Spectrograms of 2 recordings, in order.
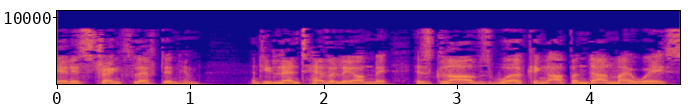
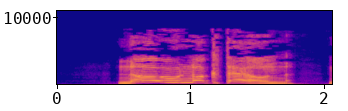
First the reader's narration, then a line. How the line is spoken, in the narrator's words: Meneer de Klerk shouted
